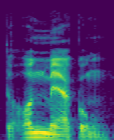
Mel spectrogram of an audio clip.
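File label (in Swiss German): "anmerikung", Bas Rhin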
